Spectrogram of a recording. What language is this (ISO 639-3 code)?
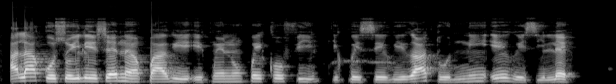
yor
